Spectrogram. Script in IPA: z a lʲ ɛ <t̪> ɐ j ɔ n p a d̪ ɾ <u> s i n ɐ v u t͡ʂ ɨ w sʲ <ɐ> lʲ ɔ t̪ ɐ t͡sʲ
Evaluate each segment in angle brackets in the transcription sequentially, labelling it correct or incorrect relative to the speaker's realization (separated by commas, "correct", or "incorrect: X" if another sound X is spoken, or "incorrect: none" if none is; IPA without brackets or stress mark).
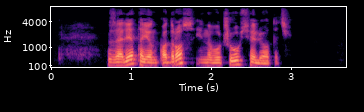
correct, incorrect: ɔ, correct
